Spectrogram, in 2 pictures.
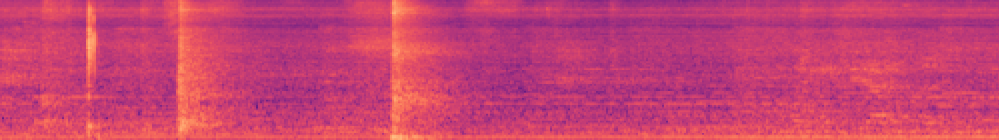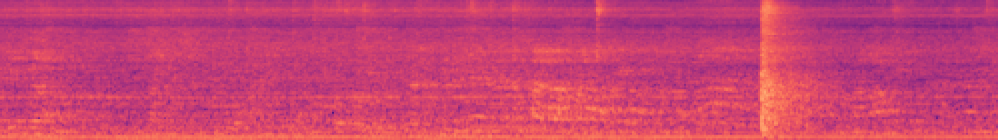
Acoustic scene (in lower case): cafe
